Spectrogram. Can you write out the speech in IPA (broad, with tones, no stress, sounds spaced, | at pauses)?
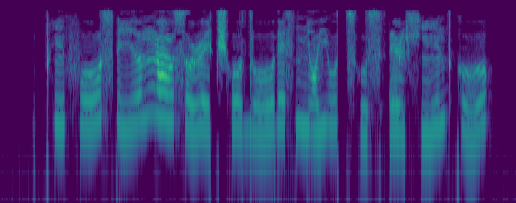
pʰ ĩ˨˥ f oː˨˥ s ɾ iː˨˥ ə̯ ŋ ã˦ ʊ̯ s o˨˥ ɭ e˨˥ t͡ʃʰ o˦ d oː˨˥ ɾ e˦ s ɲ ɔ˨˥ j u˦ t͡sʰ u˨˥ s ʔ e˦ ɭ ç ĩː˨˥ d k ʊ˨˥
